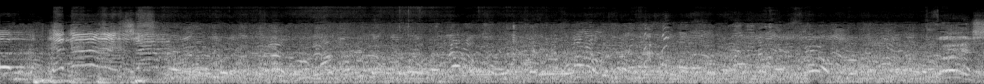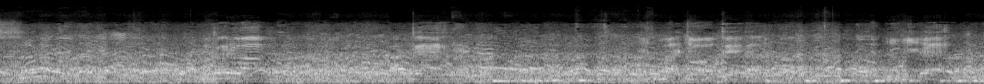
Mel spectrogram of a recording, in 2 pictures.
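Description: A large crowd chatters and cheers loudly outdoors.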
